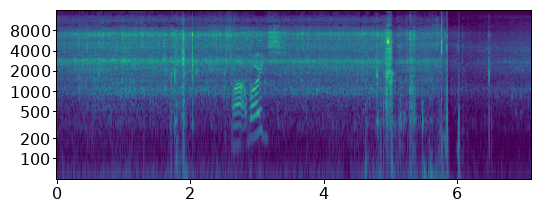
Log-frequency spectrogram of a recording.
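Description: Heavy rain downpour sends floodwater rushing across a farm setting as a steady, loud wash of noise that runs throughout, with people talking over it.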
